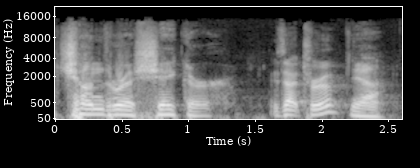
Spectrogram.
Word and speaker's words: Chandrasekhar: you play in uh in India the name is pronounced chundra Shaker is that true yeah Chandra Shaker Chandra Shaker how do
